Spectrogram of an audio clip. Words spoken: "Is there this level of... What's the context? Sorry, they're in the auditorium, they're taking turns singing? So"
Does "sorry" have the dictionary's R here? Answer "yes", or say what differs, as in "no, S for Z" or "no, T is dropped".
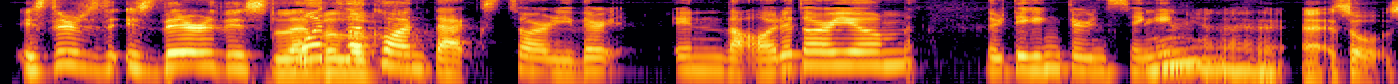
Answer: yes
